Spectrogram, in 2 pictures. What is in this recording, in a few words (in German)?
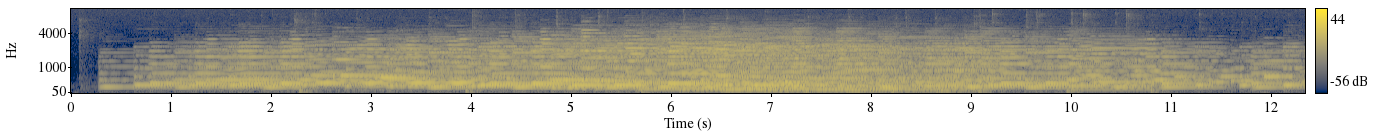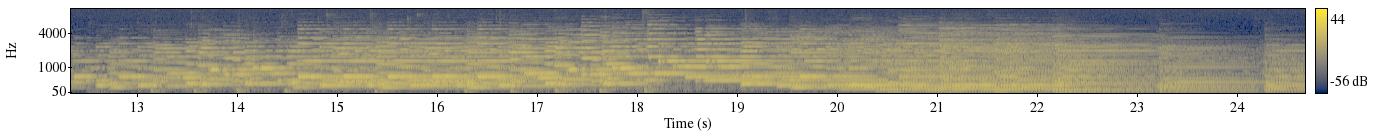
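Yamaha C3, Flügel; 186cm-c3-fluegel-2003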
